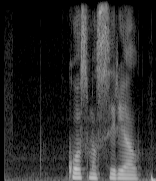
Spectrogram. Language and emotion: Russian, neutral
